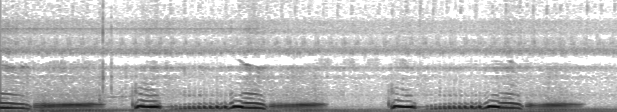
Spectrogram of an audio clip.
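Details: Local collared dove used to get silent doves calling: pulsed, quavering low coos with sharp higher notes, repeated in two phrases, over a steady low humming background.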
